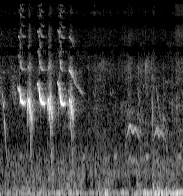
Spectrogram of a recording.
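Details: Birds chirping on a peaceful summer morning in a village after the wheat harvest: a run of five bright, descending chirps repeated quickly in the first second and a half, then a few fainter whistled notes over quiet background.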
